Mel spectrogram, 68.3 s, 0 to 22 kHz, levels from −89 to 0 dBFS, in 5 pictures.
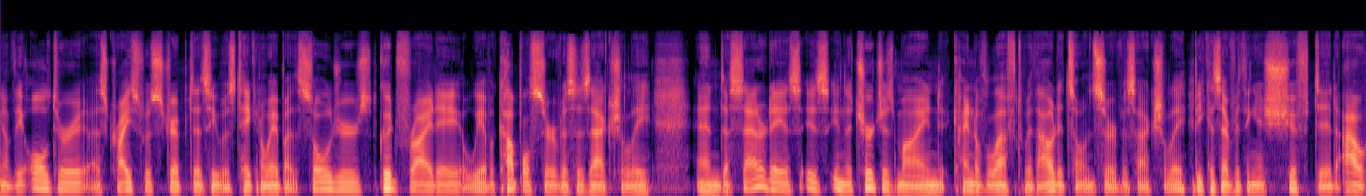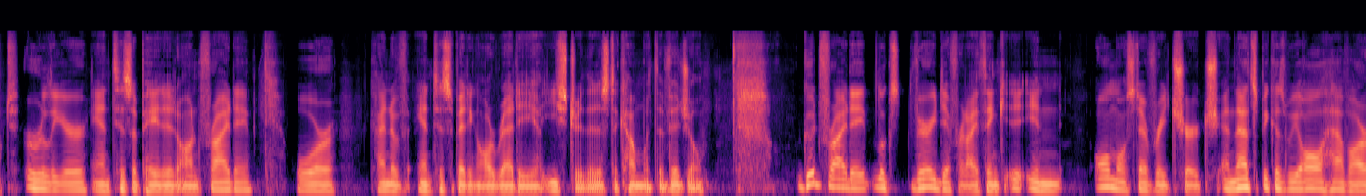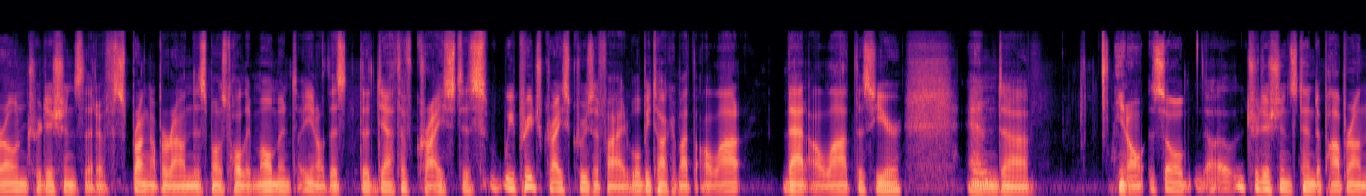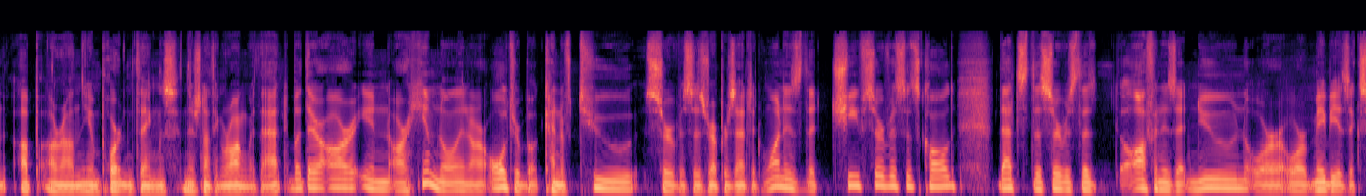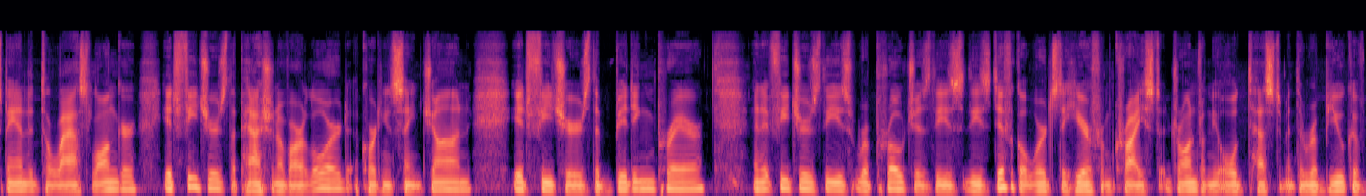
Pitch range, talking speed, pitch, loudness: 85-115 Hz, 185 wpm, 100 Hz, -22 LUFS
